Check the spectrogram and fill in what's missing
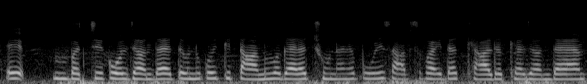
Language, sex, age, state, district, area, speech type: Punjabi, female, 18-30, Punjab, Amritsar, urban, spontaneous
